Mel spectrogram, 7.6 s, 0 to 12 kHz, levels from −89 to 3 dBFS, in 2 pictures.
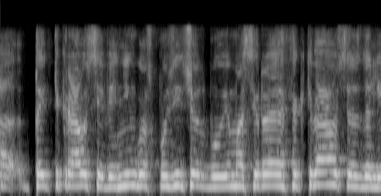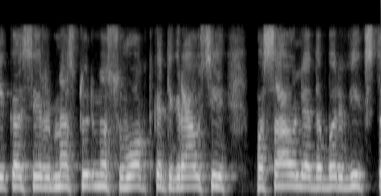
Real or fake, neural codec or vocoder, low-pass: real; none; 7.2 kHz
